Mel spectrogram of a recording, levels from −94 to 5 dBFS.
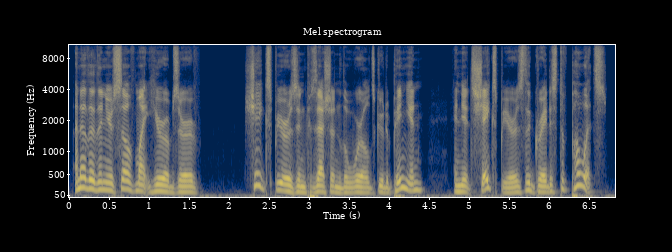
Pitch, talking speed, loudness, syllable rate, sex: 140 Hz, 200 wpm, -19 LUFS, 6.9 syllables/s, male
